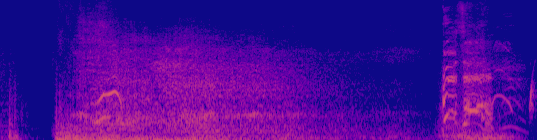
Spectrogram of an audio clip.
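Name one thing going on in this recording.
A winged creature roars loudly.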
